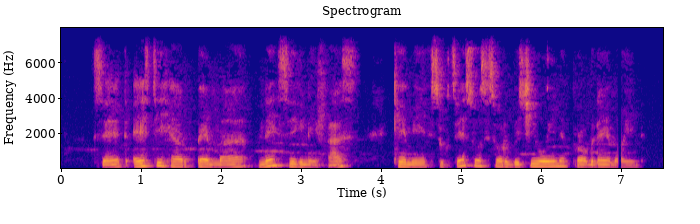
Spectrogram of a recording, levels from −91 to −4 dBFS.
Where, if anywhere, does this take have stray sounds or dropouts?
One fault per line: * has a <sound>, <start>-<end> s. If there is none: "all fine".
* has a dropout, 7.0-7.0 s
